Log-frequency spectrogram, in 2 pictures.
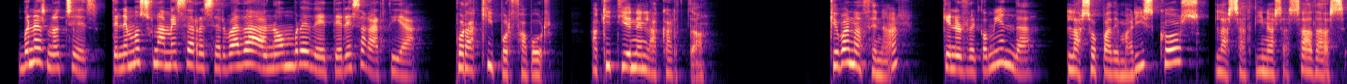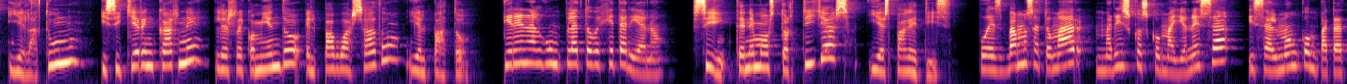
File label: conversation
